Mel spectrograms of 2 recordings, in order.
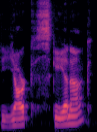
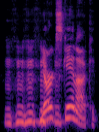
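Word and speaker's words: Dearc sgiathanach: This one is named Yarkskianach. The name is not spelled like it should be pronounced that way because it is Scottish Gaelic.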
